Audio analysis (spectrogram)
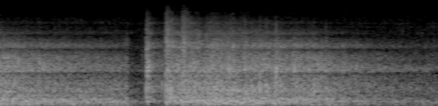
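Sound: gunfire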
